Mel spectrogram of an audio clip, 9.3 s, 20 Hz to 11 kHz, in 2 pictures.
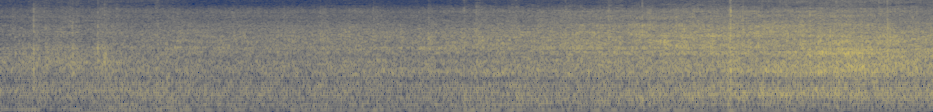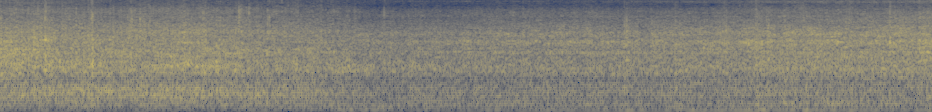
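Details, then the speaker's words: Hornby R041 GWR Class 57xx Pannier tank locomotive after replacing the rear bearing (was very loud): even, fairly quiet whirr with steady track clicking about three per second while pulling wagons; running smoothly. "think that sounds better so it's definitely running an awful lot quieter with that new rear bearing"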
